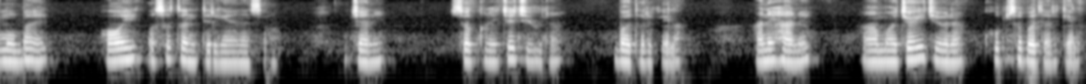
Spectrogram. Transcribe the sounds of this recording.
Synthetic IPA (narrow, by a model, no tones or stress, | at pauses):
mobail | hɔekəsət̪ənt̪iɾɡanasa | d͡ʑane | səɡɭãt͡ɕjad͡ʑiʋna | bəd̪əlkḛlaː | niɦane | aməd͡ʑaid͡ʑiʋnakʰuːbsəbəd̪əlkḛla̰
